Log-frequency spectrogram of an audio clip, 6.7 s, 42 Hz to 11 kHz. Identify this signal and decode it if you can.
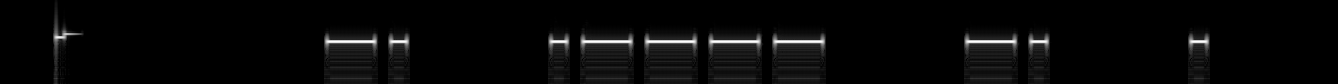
Morse code, heard as a keyed tone, about 15 wpm, spaced as for 9 wpm, 700 Hz. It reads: N1NE
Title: USA Call Signs - 4 Characters - 3x Character Spacing - 15wpm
